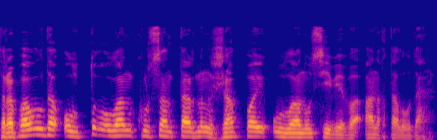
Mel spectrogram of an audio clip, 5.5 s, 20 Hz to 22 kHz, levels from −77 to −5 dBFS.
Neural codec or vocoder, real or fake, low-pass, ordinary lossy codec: none; real; 9.9 kHz; none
